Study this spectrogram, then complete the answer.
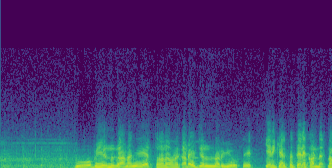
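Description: A middle-aged man speaks with animation, close by.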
